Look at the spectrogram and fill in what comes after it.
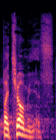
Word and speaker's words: Pachomius: I probably pronounced it wrong. Sorry, Pacho. Pacho. I think, you know what? I think it's Pachomius. I think it's Pachomius. You know, I was trying to pronounce, how would I say this word? Pachomius.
